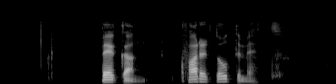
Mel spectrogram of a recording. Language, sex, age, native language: Icelandic, male, 20-29, Vietnamese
